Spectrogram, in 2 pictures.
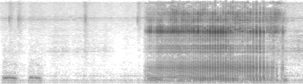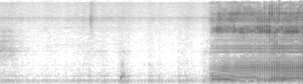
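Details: Dog asleep with her head on the bottom of a coffee table: two loud, rough, rattling breaths over a low rumble, separated by quiet pauses; snoring.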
